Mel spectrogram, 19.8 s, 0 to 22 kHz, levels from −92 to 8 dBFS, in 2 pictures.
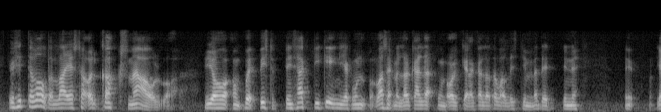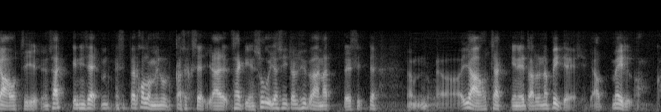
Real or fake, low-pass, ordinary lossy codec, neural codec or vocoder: fake; 7.2 kHz; Opus, 64 kbps; codec, 16 kHz, 0.8 kbps, ZipCodec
